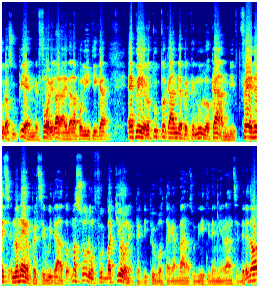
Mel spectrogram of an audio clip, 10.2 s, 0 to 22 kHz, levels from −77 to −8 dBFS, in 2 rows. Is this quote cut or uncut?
cut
